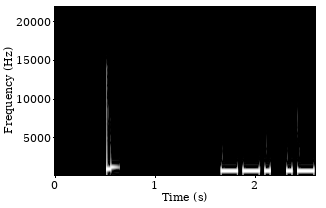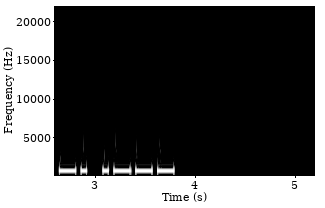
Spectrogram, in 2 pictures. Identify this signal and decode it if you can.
Morse code, heard as a keyed tone, about 22 wpm, 700 Hz. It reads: GPJ
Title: USA Call Sign Postfixes - 3 Letters 22wpm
